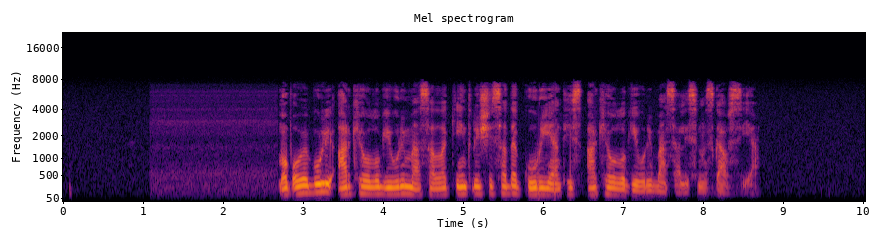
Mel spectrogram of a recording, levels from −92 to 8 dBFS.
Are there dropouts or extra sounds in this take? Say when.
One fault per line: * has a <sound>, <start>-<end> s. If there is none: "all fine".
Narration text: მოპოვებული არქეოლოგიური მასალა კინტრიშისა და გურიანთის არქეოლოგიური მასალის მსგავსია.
all fine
